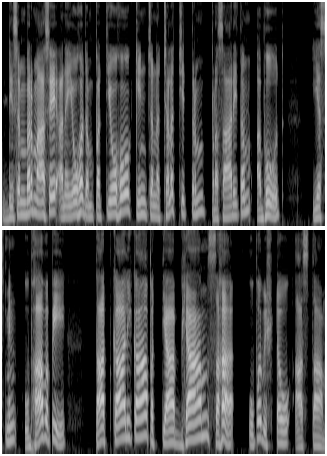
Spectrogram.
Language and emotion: Sanskrit, neutral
